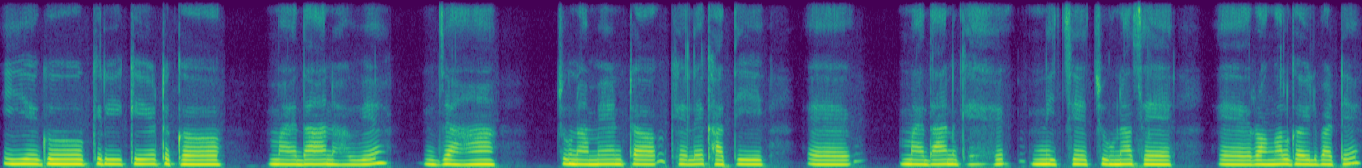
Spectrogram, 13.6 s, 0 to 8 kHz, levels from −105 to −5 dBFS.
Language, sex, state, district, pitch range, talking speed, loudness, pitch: Bhojpuri, female, Uttar Pradesh, Deoria, 200-215 Hz, 90 wpm, -15 LUFS, 210 Hz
